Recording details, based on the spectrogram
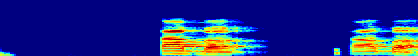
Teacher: আমি বললাম যে বা সাকিন হওয়ায় কলকলা হবে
